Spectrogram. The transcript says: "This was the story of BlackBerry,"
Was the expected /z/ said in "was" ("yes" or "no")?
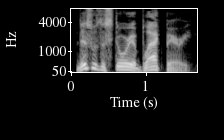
yes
